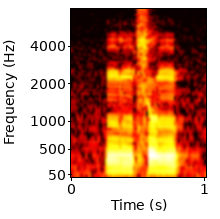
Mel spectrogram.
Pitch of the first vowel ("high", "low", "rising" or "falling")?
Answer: high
